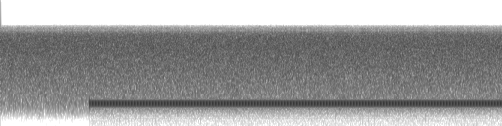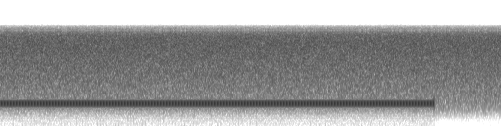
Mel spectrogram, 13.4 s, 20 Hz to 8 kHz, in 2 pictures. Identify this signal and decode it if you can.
Telephone call progress tone (as in Australia), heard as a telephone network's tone, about 430 Hz, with phone line noise. Dial tone.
